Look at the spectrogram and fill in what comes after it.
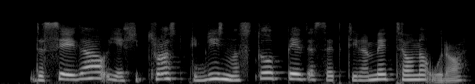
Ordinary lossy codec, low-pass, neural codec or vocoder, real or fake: none; 7.2 kHz; codec, 16 kHz, 1 kbps, X-Codec, HuBERT features, trained on balanced general audio; fake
